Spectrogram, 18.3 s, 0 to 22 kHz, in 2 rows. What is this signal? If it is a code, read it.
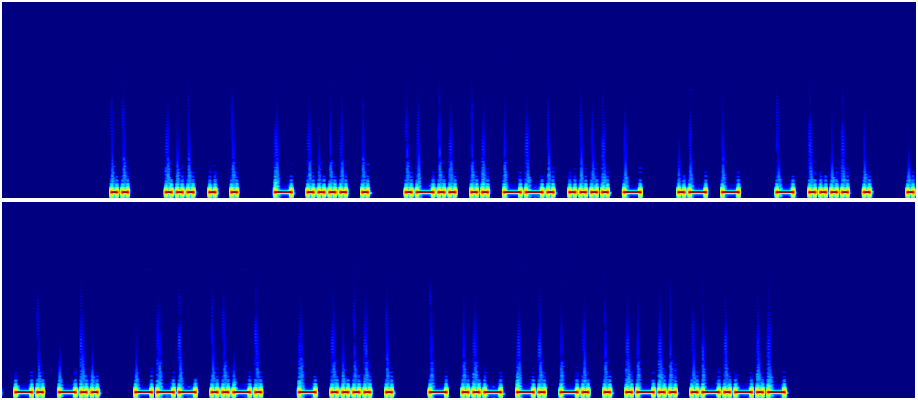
Morse code, heard as a keyed tone, about 22 wpm, 700 Hz. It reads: I SEE THE LIGHT AT THE END OF THE TUNNEL.
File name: practice / 22wpm / Sentences with 8-Word Phrases - 22wpm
